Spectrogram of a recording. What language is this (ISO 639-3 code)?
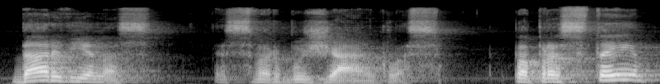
lit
